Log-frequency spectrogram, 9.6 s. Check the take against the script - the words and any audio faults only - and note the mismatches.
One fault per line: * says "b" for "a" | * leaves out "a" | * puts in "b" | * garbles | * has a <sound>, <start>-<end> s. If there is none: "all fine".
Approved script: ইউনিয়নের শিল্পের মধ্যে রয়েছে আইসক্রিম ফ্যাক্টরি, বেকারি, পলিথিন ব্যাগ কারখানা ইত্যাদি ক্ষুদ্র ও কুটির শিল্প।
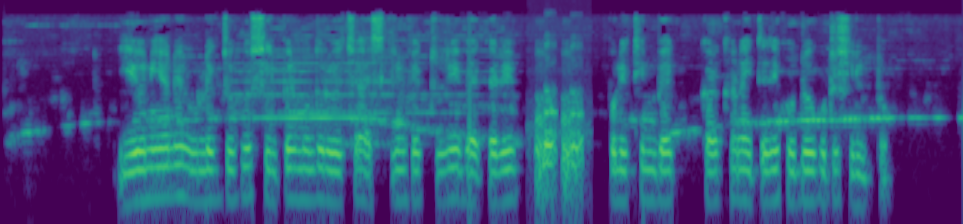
* puts in "উল্লেখযোগ্য"
* has a laugh, 5.4-5.8 s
